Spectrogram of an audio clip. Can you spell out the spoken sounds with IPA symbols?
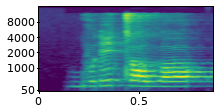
b u˧ ɾ i˦ t ɔ˦ w ɔ˦

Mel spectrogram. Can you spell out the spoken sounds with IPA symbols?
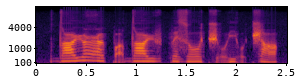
dˤ yː ʕ ø p o̰ dˤ yː v p e z o t͡ʃ o̰ j o̰ t͡ʃ ɑ

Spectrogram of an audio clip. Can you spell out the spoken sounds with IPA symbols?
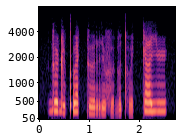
ɡ ɯ˥ ɖ y˧ kʷʼ æ˥ kː ɯ˧ r y˧ xʷ e˩ ɡʷ i˧ kʷʰ e˩ kː æ˥ j y˥

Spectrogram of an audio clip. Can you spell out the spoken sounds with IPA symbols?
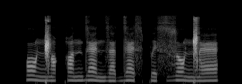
ɔ ŋ͡ǁ ɔ q ɔ n d æ n z a d æ s p e s z ɔ ŋ͡ǁ æ

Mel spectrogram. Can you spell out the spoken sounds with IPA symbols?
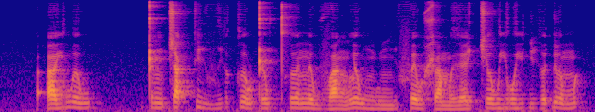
ʔ a˧˥ j w ə˧˥ w | ʈ ə˧ ŋ c a˦˥ k̚ s i˨˩ v i˧ ə̯ k ə˨˩˨ w ʈ ə˧ w t̪ʰ əː˧ n ə˨˩ w v a˨˩˦ ŋ l ə˨˩ w m u˨˩ ŋ i˨˩˦ f ɛ˨˩ w ʂ a˨˩ m ɣ ɛ˧ c ə˧ w j o˧ j ɗ i˧˥ ə̯ ɗ ə˧˥ m

